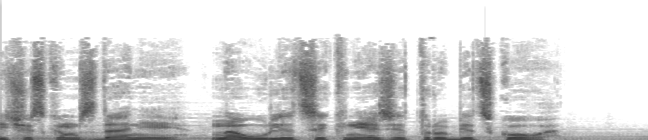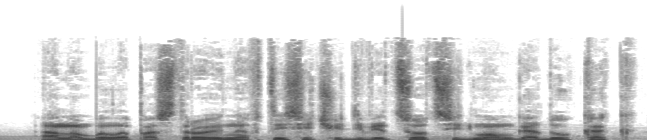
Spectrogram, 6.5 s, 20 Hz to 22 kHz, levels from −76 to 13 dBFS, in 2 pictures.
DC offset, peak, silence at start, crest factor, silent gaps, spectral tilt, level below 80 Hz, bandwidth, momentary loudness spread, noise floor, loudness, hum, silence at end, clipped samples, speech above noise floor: 0.2%; 0 dBFS; 0 s; 14 dB; none; -4 dB/octave; -30 dBFS; 16.5 kHz; 4 LU; -38 dBFS; -13 LUFS; none; 0.05 s; under 0.1%; 25 dB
